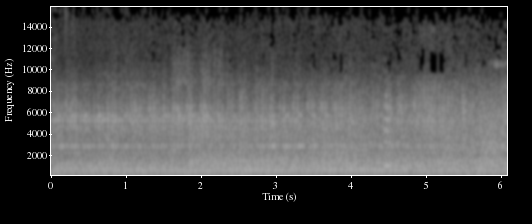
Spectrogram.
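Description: Freightliner Class 66 diesel locomotive with its EMD two-stroke V12 hauling a container train past at low speed: a steady engine drone under continuous wheel and rail noise.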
